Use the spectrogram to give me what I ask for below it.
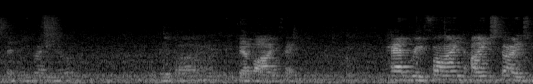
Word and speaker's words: Debye: Within the next few years, Joseph Debye, how to pronounce that? Anybody know? Debye, thank you.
